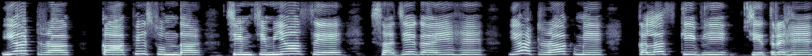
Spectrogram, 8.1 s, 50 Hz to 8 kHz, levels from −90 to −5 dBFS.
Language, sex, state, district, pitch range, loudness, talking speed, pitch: Hindi, female, Bihar, Saran, 295-330 Hz, -14 LUFS, 125 wpm, 305 Hz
